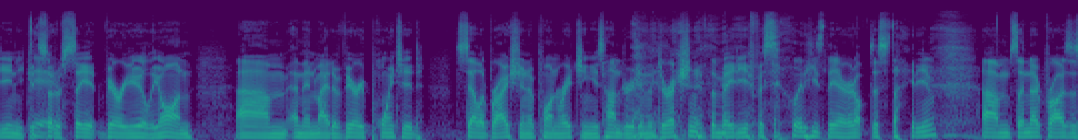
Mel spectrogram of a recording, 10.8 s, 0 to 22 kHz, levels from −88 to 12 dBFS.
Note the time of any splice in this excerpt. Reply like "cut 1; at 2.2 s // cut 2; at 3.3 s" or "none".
none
